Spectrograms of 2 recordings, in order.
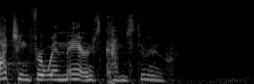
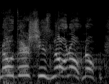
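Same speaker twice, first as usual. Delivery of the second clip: eager parent; 8 semitones higher, faster than usual. Retold or imitated. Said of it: "all the parents are going".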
